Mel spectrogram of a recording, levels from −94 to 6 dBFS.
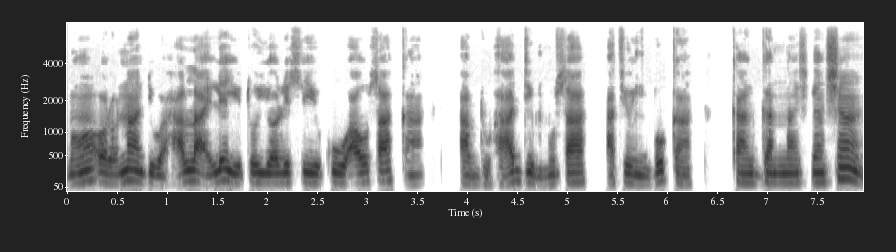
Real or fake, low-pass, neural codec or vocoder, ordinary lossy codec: real; 7.2 kHz; none; none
